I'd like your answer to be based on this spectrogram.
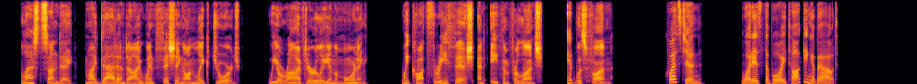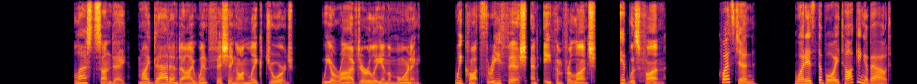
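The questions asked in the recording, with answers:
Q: What is the boy talking about?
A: His fishing trip with his dad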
